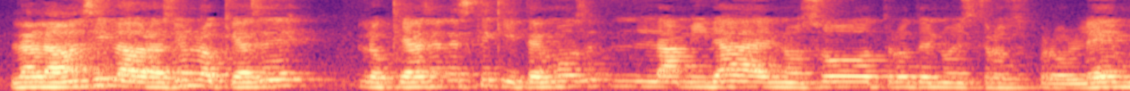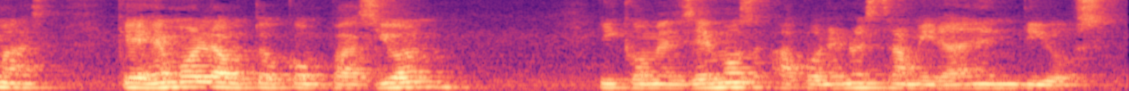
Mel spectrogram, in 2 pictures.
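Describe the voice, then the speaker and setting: A man's voice: on the high side, steady tone, normal speed. Emphatic Colombian male preacher in a roomy space. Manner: emphatic, repeats key phrases. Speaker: church elder preaching. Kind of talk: sermon. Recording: roomy, distant mic, faint noise.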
